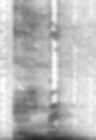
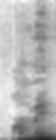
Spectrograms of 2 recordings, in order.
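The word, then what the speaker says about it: amen: 여러가지가 있겠지만 한테 아 미국 쪽에서 4 이것을 다음 에이멘 이라고 해요 영국에서는 아멘 이라고 합니다 다 섞여 있죠 다시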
